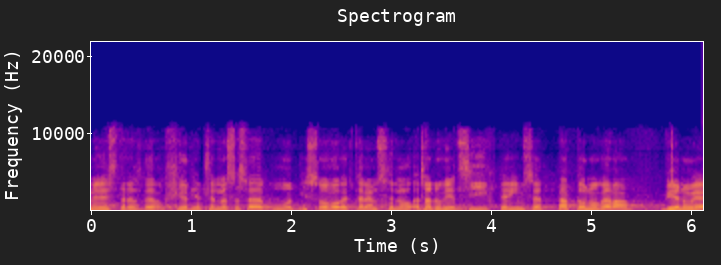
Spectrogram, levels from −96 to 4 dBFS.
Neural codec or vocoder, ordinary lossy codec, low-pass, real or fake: codec, 44.1 kHz, 3.4 kbps, Pupu-Codec; Opus, 32 kbps; 10.8 kHz; fake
